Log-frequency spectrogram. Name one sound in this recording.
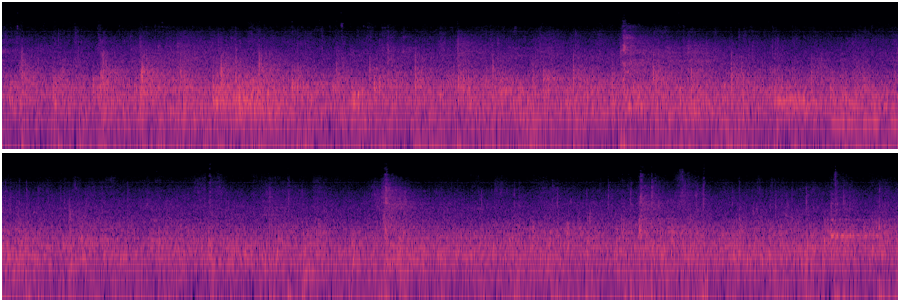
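Footsteps echo across a hard floor in a large hall.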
